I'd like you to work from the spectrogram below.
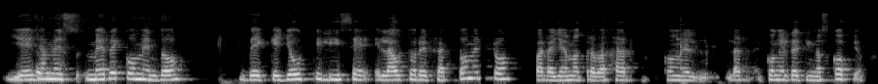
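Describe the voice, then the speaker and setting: An Ecuadorian woman speaking up on a video call. Her voice is dark and mellow, at a middle pitch. She talks with many hesitant pauses. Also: steady tone, dull audio. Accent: Ecuadorian Spanish. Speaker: optometrist asking a question in a webinar.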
